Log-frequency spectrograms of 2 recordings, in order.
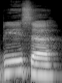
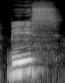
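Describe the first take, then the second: First: The final consonant bounces with an added vowel. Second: The final consonant stops cleanly without echo. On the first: The speaker calls it wrong. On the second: The speaker calls it right.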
